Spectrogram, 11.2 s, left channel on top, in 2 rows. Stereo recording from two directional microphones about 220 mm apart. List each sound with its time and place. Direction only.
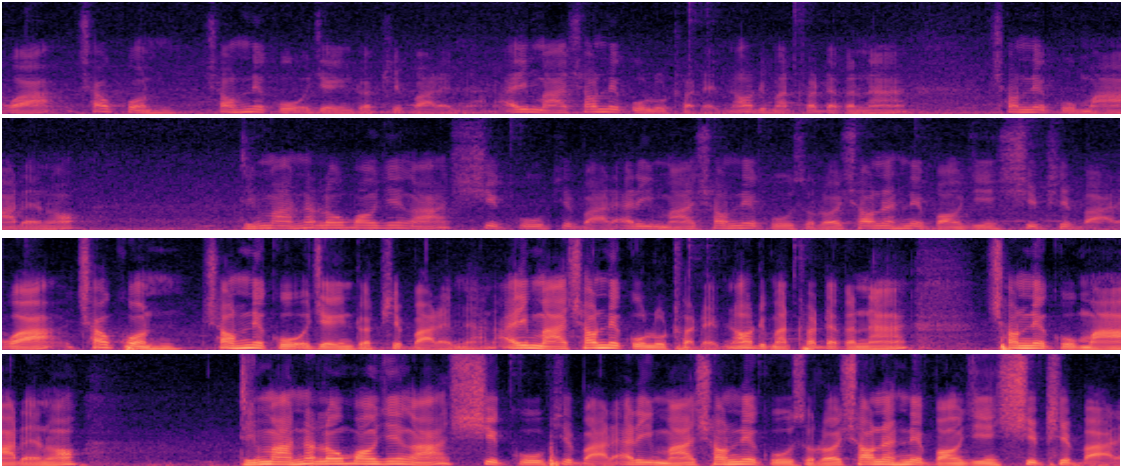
0.0 s speech: 30° right (ahead or behind)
